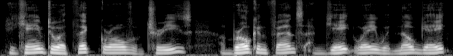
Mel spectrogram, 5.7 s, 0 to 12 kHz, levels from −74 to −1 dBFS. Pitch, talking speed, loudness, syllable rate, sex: 140 Hz, 170 wpm, -18 LUFS, 4.2 syllables/s, male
